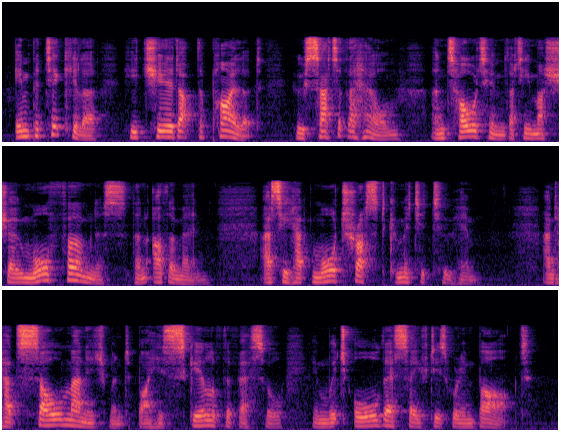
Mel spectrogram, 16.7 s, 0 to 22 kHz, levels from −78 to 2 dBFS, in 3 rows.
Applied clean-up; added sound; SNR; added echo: none; none; none; none.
